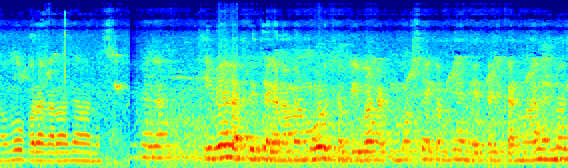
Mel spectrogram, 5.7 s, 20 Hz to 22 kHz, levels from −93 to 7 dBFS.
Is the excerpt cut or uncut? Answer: cut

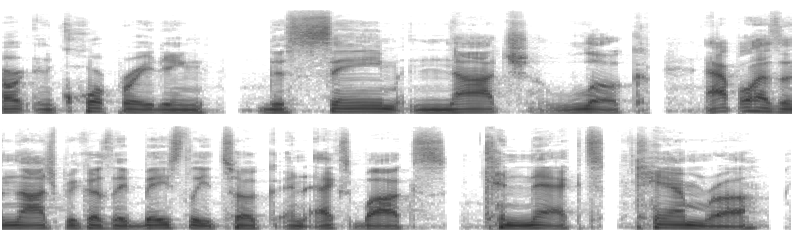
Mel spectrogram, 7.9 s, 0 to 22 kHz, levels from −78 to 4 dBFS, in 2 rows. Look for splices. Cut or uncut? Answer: cut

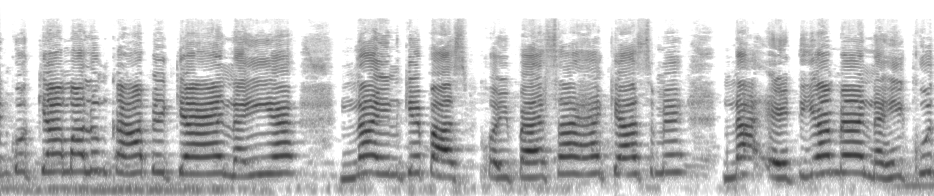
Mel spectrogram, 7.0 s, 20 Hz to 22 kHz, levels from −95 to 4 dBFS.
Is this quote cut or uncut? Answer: uncut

